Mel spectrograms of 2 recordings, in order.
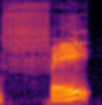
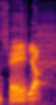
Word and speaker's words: Pfaadt: a debut last year I'm going to say his name wrong because it's spelled bizarrely but Brandon fate Brandon fate pfaadt Brandon fate it's been bad in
